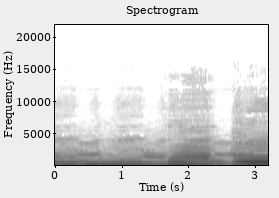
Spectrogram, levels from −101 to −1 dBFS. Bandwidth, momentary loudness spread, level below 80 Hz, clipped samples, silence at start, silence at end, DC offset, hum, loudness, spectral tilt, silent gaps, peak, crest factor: 12 kHz; 9 LU; -78 dBFS; under 0.1%; 0 s; 0 s; under 0.1%; none; -38 LUFS; -6.5 dB/octave; none; -22 dBFS; 16 dB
